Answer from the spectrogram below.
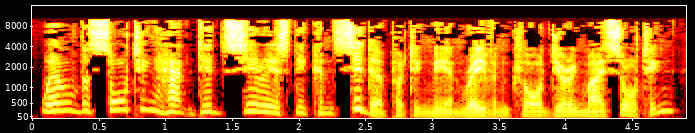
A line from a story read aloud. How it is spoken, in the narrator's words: said Hermione brightly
